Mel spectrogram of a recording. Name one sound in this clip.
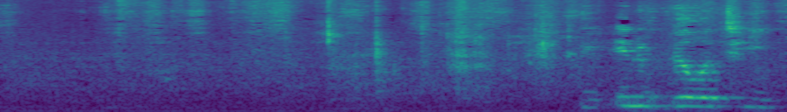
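A marker squeaks on paper in quick strokes.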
